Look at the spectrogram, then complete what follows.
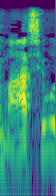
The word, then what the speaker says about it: máximo: sumbe x nem sempre às vezes o x tem som de que por exemplo máximo não é esse máximo tem som de 2s não é como se tivesse sido escrita a palavra com 2s né máximo será que acabou por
